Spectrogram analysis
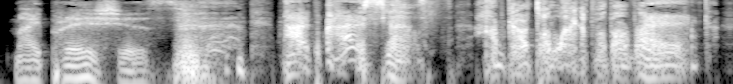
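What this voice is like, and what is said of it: Gollum impression. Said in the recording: “That's what Gollum does... Gollum impression”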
